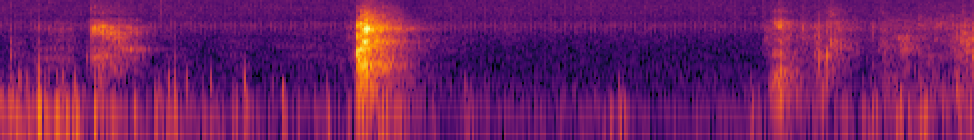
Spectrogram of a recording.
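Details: Boston Terrier doing zoomies indoors, wanting to play: one sharp loud bark near the middle, softer huffs before and after, with a man's voice and low rumbling movement noise.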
